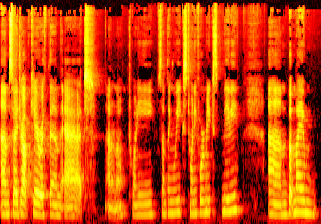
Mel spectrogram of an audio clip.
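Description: A plain, everyday voice: a woman with an American accent, medium in pitch, with ordinary pitch variation at a moderate pace. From US South, Greenville, South Carolina. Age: 20s. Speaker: mother sharing birth story. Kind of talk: casual interview, birth story.

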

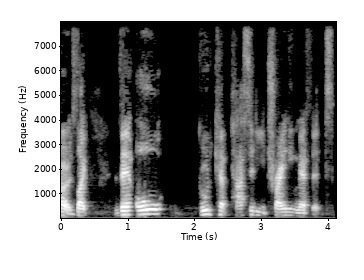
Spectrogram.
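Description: With an Australian accent, a man talks at a moderate pace in a fairly high pitch. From Melbourne, Australia. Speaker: personal trainer. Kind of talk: casual chat.

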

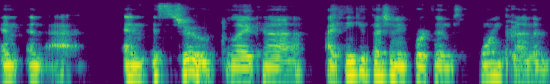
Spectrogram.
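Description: A man's medium-pitched, ordinary speaking voice at a moderate pace, with ordinary pitch variation. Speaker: podcast co-host, researcher. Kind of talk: interview.

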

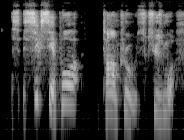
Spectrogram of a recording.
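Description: This man speaks with an Acadian accent. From New Brunswick, Acadian. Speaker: podcast host. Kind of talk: casual chat.

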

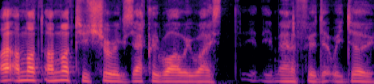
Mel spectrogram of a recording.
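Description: A man's dark, mellow, somewhat breathy voice at medium pitch, with an Australian accent and a fairly quick pace. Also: very clean recording, silent background. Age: 50s. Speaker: chef and catering consultant. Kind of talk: interview. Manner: hesitant, many fillers.

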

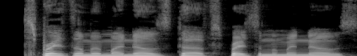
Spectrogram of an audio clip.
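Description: A man puts on a character voice that sounds nasal, at a medium pitch. He speaks at a moderate pace in a flat monotone. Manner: pleading, comedic.

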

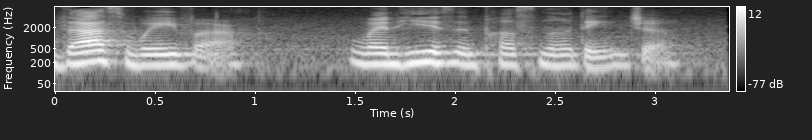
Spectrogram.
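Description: Noticeable background noise runs behind a woman who speaks at a moderate tempo. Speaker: preacher. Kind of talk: sermon. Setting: church with online audience.

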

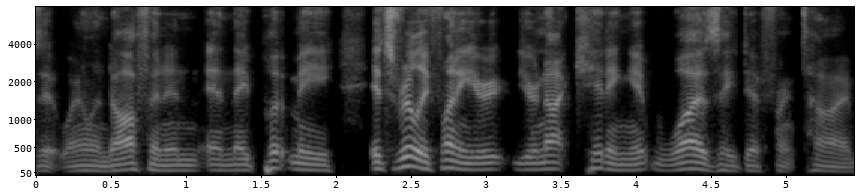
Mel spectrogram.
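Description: In an ordinary speaking voice, a man talks at fairly low pitch and a moderate pace with ordinary pitch variation. The sound is dry and close with no echo over a quiet background. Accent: American. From Virginia. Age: 50s. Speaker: former killer whale trainer. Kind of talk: interview.

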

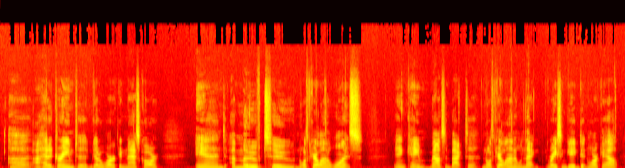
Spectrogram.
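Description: A man speaks with a Southern US accent at a fairly slow pace, his pitch very deep and low. His intonation is flat and monotone, on a very clean recording with a silent background. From Nashville, Tennessee. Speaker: author and motorsports historian. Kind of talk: interview conversation. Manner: halting, with fillers and repeats.

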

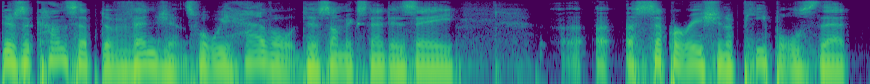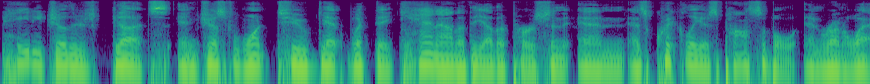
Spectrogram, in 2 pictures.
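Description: This man's voice is fairly low and somewhat breathy. He keeps a moderate pace with ordinary pitch variation. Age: middle-aged. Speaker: podcast host. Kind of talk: casual chat.

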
